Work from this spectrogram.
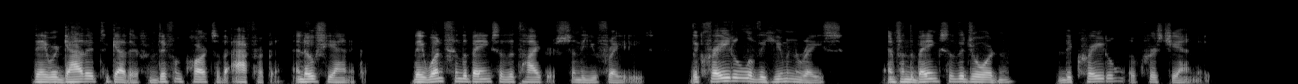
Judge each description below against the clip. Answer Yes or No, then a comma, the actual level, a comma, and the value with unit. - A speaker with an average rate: Yes, average, 175 wpm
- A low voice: Yes, low, 120 Hz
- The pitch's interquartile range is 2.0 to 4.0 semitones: Yes, average, 3.1 semitones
